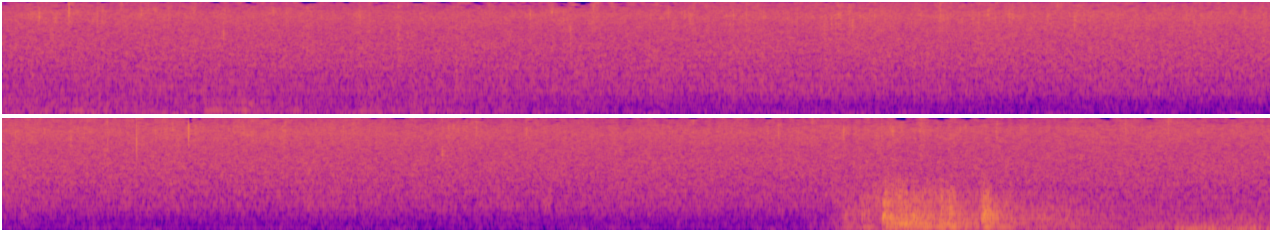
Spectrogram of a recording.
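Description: Rain patters steadily on the surface of a lake.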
